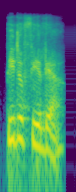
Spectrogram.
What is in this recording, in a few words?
"paedophilia", Indian; Dictionary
